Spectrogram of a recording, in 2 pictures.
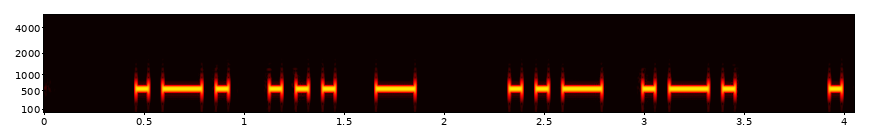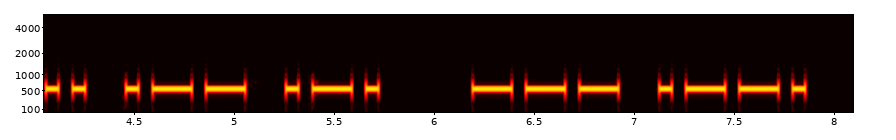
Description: Morse code, heard as a keyed tone, about 18 wpm, 550 Hz. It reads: RST UR SWR OP
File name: naukapodstaw / skroty / skroty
